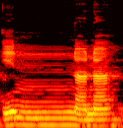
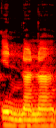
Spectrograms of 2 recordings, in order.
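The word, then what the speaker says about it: إِنَّنَا: Kemudian nun bertasydidnya jangan lupa didengungkan innana. Jangan sekedar innana gitu ya.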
